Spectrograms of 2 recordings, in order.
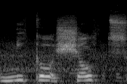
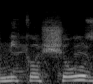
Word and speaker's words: Nico Schulz: Our left back, we've got Nico Schultz, or Nico Schulz is how you say his name.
